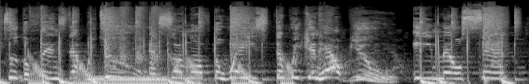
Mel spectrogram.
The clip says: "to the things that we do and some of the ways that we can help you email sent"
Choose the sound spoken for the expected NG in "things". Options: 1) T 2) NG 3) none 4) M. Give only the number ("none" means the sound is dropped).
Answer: 2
